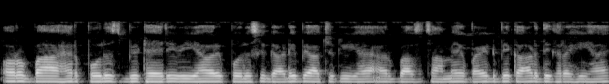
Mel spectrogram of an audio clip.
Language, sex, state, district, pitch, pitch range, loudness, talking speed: Hindi, male, Haryana, Rohtak, 130 Hz, 130-135 Hz, -16 LUFS, 215 wpm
